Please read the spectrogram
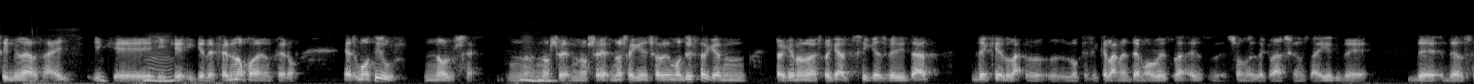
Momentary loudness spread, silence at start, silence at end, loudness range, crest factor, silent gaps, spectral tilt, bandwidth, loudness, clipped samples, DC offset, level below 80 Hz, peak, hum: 11 LU; 0 s; 0 s; 4 LU; 18 dB; none; -7 dB/octave; 5.4 kHz; -20 LUFS; under 0.1%; under 0.1%; -56 dBFS; -4 dBFS; none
